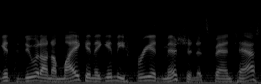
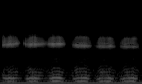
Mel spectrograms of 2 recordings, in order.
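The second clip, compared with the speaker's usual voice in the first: beeping dial-up noise, lower and softer; dial-up tone imitation; 4 semitones lower, 6 dB quieter, much faster than usual. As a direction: beep like an old dial-up modem. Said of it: "dial tone boot up sound".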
